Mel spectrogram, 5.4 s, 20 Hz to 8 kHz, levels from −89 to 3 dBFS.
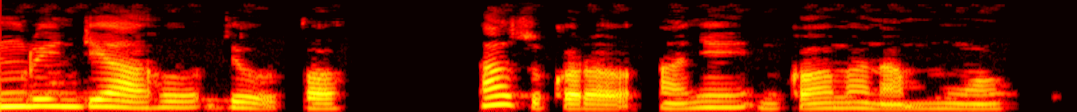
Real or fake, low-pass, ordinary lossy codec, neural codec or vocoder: real; none; none; none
